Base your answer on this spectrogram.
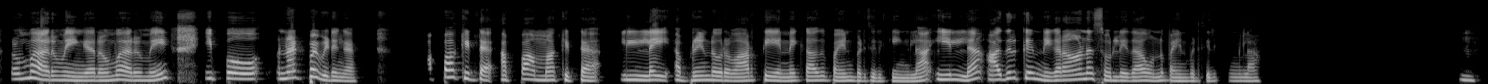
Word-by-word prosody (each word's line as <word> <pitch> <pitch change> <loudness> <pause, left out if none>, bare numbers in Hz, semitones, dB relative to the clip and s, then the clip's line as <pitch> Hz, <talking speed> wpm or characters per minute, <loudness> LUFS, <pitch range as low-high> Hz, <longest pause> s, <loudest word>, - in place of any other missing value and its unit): ரொம்ப 265 +4 -1
அருமைங்க, 195 -3 +2
ரொம்ப 190 +4 0
அருமை! 185 +2 +1 0.5
இப்போ 280 +1 -1 0.5
நட்ப 300 +3 +3
விடுங்க. 185 -5 +1 0.8
அப்பா 340 - +1
கிட்ட 240 -7 +3 0.2
அப்பா, 245 +5 -2
அம்மா 200 0 +1
கிட்ட, 200 -1 -1 0.5
"இல்லை" 210 -1 +4 0.2
அப்படீன்ற 200 +2 0
1 180 - -1
வார்த்தைய 185 +1 0
என்னைக்காவது 185 +2 -1
பயன்படுத்தி 175 -1 -2
இருக்கீங்களா? 155 +2 -2 0.3
இல்ல, 210 -4 0 0.3
அதற்கு 280 +5 0
நிகரான 210 +7 +1
சொல் 180 -3 -1
எதாவது 175 +1 0
1 175 +2 -3
பயன்படுத்தி 160 0 -4
இருக்கீங்களா? 165 -1 -7 2.0
ம். 200 -3 -6
185 Hz, 115 wpm, -21 LUFS, 175-210 Hz, 2.0 s, இல்லை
